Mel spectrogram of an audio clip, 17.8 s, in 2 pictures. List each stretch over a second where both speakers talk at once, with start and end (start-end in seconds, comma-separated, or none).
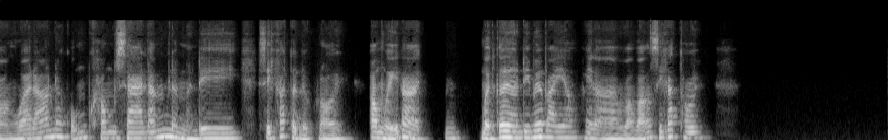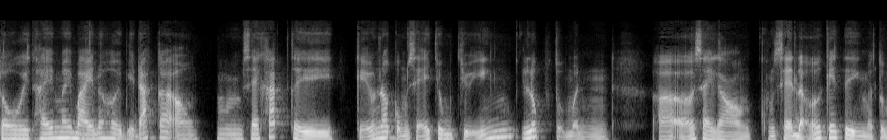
none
